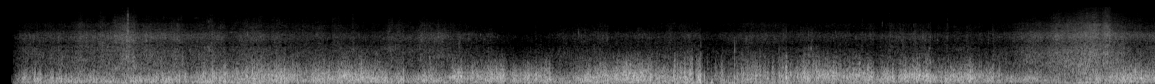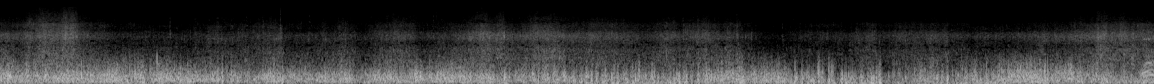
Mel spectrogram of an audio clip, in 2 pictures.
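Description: Wind rushing over the microphone on top of water washing along the hull of a moving boat, a steady noisy rush with brief gusts.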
